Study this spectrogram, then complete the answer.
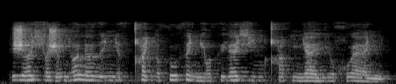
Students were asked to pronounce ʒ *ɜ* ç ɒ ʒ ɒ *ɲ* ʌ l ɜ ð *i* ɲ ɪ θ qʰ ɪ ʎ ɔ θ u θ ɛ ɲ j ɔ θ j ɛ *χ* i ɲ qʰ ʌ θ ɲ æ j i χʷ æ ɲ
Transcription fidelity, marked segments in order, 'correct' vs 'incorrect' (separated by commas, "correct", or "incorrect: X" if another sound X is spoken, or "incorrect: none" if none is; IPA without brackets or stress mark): correct, correct, correct, incorrect: ç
